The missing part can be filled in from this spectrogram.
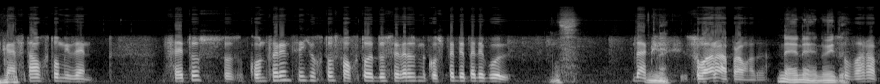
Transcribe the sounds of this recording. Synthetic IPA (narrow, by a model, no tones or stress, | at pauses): ekɐeft̪ɐoxt̪o̞miðe̞n | fe̞t̪o̞st̪oko̞nfeɾenseçio̞xt̪o̞st̪ɐoxt̪oe̞nd̪oseðɾɐzmeiko̞si̥pe̞nd̪epnd̪eɡolof | nd̪ɐksesiso̞vɐɾɐpɾɐɣmɐt̪ɐneneːnoiseovɐɾɐ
